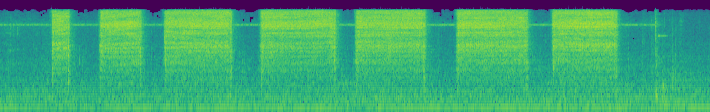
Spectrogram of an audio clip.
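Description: Deft gloss finish is sprayed onto a turned black walnut vase in a series of about seven short aerosol hisses separated by brief pauses, with a low steady hum underneath.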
